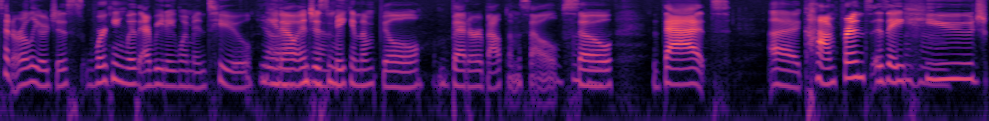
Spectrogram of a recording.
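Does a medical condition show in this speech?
No.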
